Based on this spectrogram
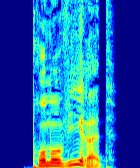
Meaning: second-person plural subjunctive I of promovieren
- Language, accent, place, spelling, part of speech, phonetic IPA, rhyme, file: German, Germany, Berlin, promovieret, verb, [pʁomoˈviːʁət], -iːʁət, De-promovieret.ogg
